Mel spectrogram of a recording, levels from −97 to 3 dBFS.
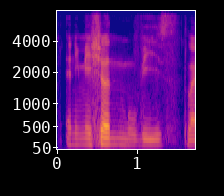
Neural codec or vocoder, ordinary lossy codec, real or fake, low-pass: none; Opus, 24 kbps; real; 7.2 kHz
